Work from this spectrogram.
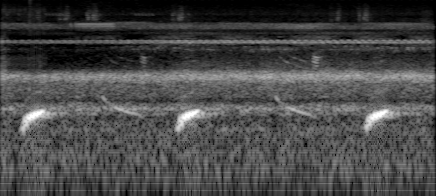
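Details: Male Leptodactylus savagei, smoky jungle frog, Tayrona National Natural Park: three short upward-swooping whoops, the last after a longer pause, with faint falling slurs in between and a persistent high-pitched insect buzz.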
